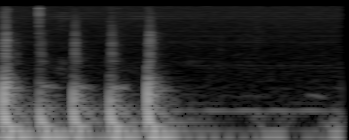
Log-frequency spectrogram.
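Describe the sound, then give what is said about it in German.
Five quick, dull taps in a steady rhythm, like knuckles or a finger knocking on a book cover, each one sharp and low, then the sound stops and only faint background hum remains. “Ähm, er äh, tippt mehrfach auf das Buch.”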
